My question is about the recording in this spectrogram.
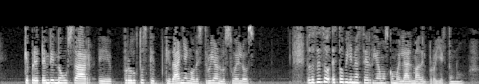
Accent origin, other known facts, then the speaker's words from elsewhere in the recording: Macas, Morona Santiago, Ecuador; Yo soy de Morona, Santiago, de Macas.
